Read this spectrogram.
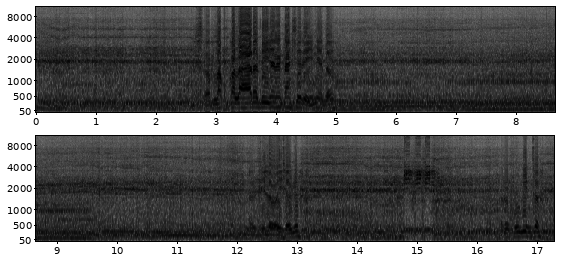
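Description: A motorcycle engine hums steadily and shifts in pitch as the bike rides along.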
